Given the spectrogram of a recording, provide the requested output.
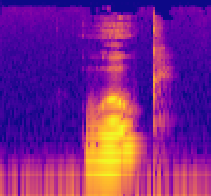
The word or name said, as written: woke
